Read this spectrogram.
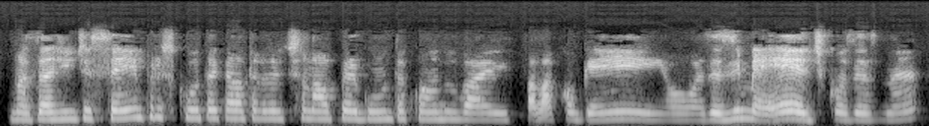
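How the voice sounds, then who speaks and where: A woman's voice: on the high side, level tone, moderate pace, a little mellow, no room sound, dull audio. A woman from southern Brazil, a blogger and tour guide, chatting as an interview guest and explaining things with many tag questions. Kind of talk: casual interview over a call.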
